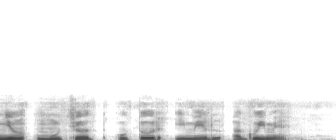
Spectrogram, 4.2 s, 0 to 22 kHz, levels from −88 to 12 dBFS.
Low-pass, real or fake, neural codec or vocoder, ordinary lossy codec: 7.2 kHz; fake; autoencoder, 48 kHz, 128 numbers a frame, DAC-VAE, trained on Japanese speech; AAC, 32 kbps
